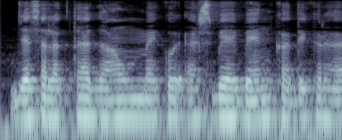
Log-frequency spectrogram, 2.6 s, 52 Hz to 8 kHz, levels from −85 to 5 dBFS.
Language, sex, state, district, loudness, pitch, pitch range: Hindi, male, Haryana, Charkhi Dadri, -18 LUFS, 115 Hz, 110-115 Hz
